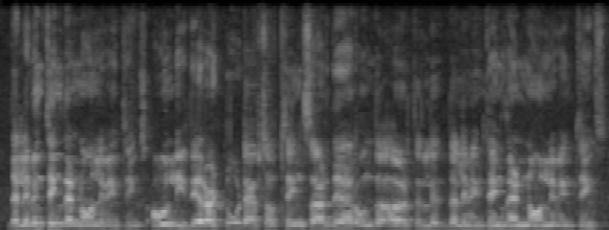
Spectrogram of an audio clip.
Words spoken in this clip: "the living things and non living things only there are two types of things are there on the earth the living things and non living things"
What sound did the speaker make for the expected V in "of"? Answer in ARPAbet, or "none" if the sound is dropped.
V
